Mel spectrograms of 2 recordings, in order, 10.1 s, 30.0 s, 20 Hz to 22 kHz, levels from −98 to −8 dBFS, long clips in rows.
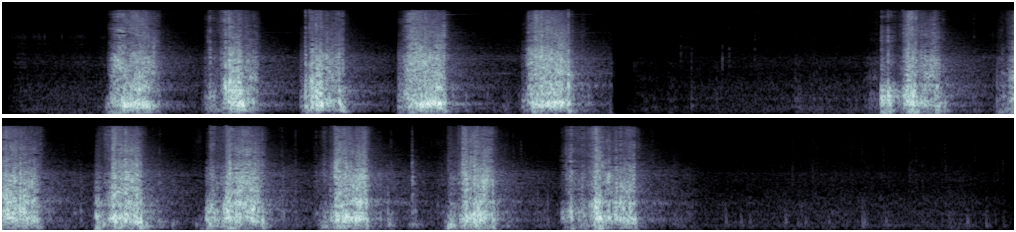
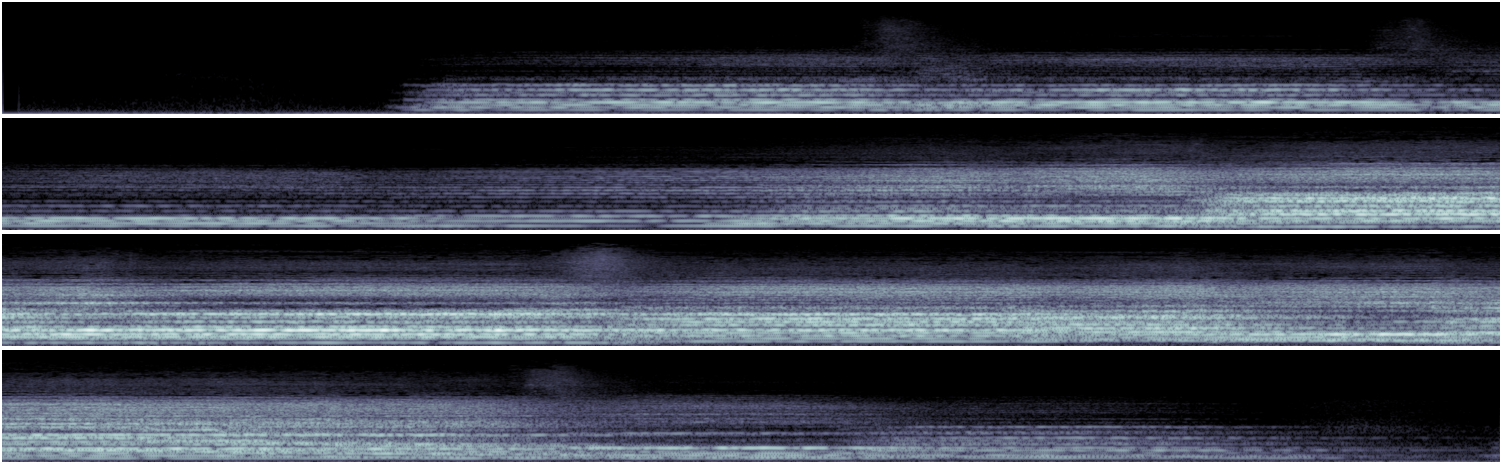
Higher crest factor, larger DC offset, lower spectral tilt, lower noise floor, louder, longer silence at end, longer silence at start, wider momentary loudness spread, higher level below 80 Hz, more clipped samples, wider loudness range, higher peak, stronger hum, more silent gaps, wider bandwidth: about the same, 20 dB vs 20 dB; neither; second, -3.5 dB/octave vs -5.5 dB/octave; first, -77 dBFS vs -67 dBFS; about the same, -25 LUFS vs -25 LUFS; first, 1.85 s vs 1.35 s; first, 0.55 s vs 0 s; second, 12 LU vs 22 LU; first, -62 dBFS vs -72 dBFS; neither; second, 3 LU vs 19 LU; about the same, -6 dBFS vs -8 dBFS; neither; neither; first, 16.5 kHz vs 9.4 kHz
